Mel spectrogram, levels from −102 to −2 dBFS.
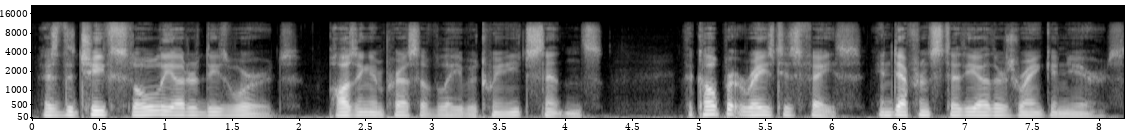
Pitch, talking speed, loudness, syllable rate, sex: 105 Hz, 185 wpm, -20 LUFS, 6.0 syllables/s, male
